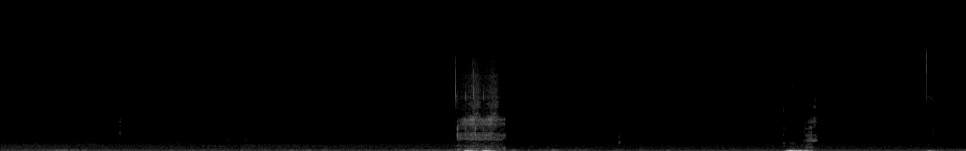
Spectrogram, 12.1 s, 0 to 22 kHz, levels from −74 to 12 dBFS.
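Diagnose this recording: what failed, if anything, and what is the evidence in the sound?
From 3.0 to 6.32 s there's a doubled audio track: an equally loud, dry copy trails about a fifth of a second behind, likely a second, slower capture path mixed in.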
